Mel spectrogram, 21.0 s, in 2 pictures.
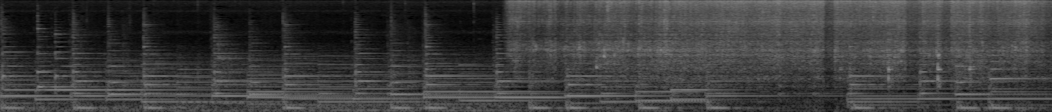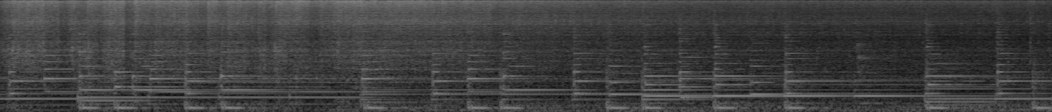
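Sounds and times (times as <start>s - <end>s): plucked-string background music: 0.0s - 21.0s
metal spatula stirring: 5.1s - 16.2s
paste sizzling in hot oil: 5.1s - 17.3s.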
